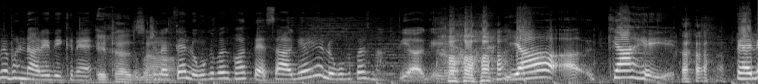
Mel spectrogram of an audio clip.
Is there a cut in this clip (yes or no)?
no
